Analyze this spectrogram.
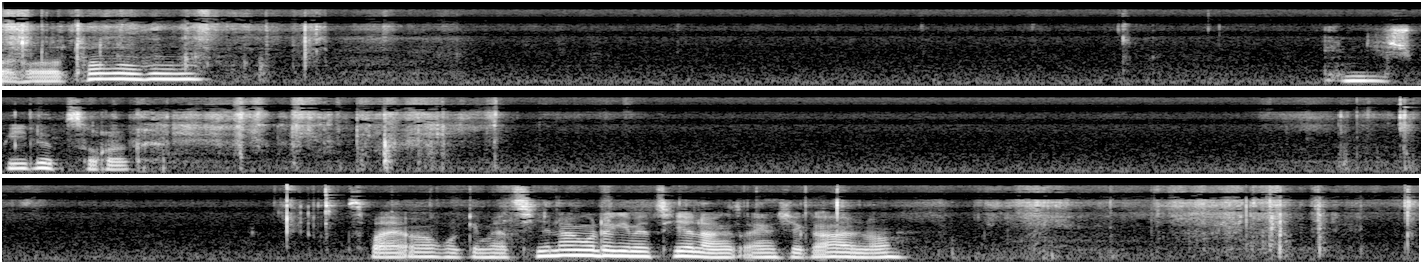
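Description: Paper cards rustle as they are handled.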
